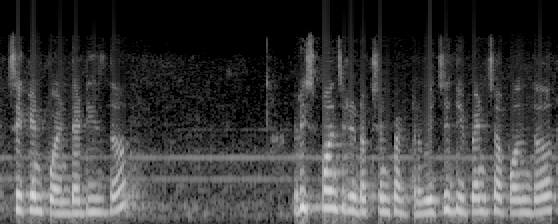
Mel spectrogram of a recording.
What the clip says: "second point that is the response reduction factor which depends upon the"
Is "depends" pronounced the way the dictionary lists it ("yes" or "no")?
no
